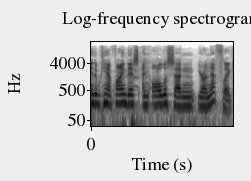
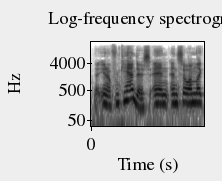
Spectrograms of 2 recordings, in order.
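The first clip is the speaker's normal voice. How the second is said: ordinary talk, nothing marked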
